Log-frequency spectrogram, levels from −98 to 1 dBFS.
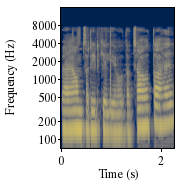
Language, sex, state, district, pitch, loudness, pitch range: Hindi, male, Bihar, Saharsa, 150 Hz, -25 LUFS, 145-170 Hz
